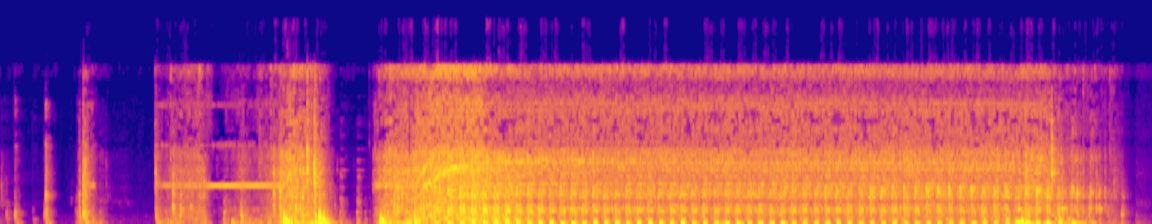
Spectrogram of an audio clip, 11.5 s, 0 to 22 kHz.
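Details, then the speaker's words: Vintage Briggs & Stratton thought to be a 1950s-60s one-horsepower, with oil-bath air filter, unused 10+ years, 2-stroke gas squirted in, cranked by drill about three turns a second: pops a couple of times but never runs; cause unconfirmed. "Ooh, it popped."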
